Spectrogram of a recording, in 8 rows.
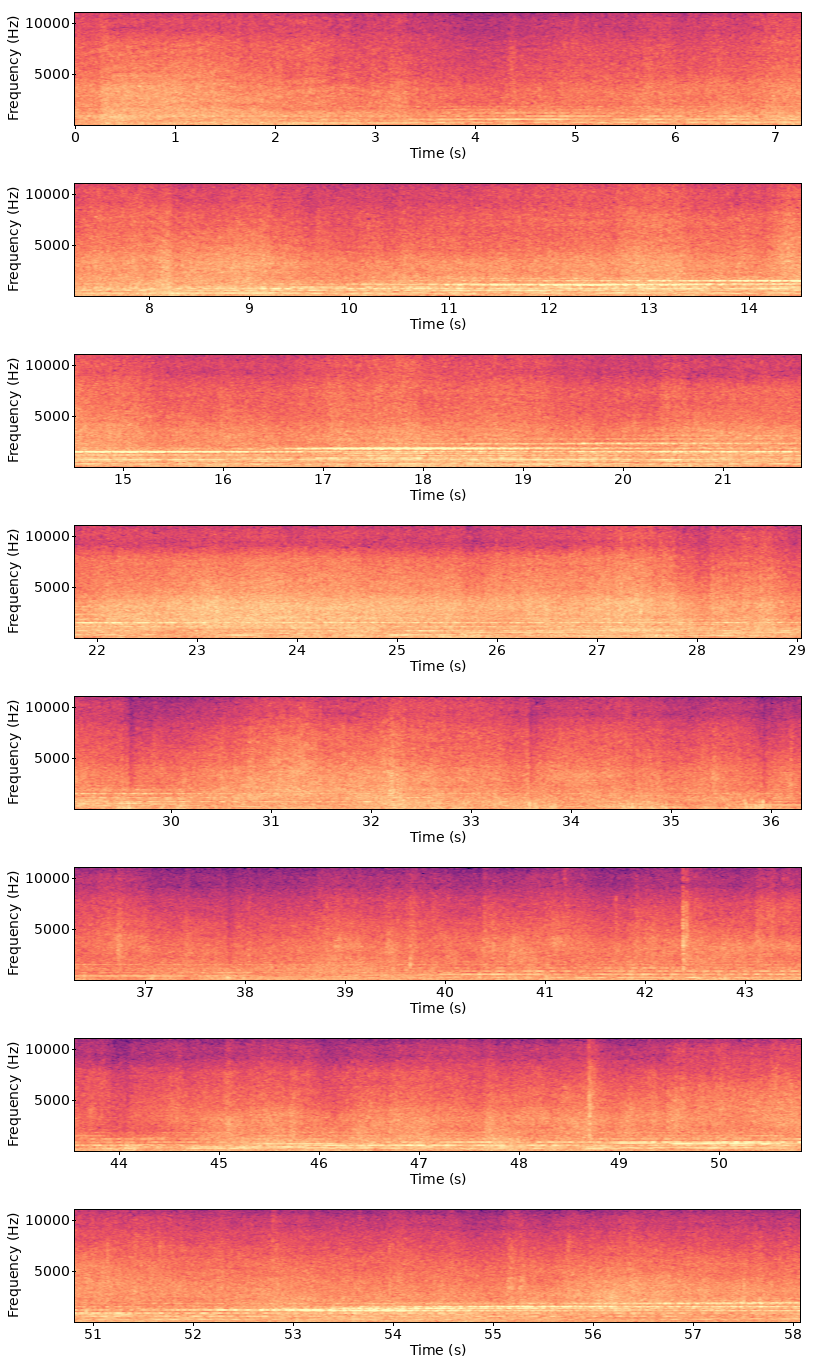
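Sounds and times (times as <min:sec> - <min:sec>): slow background music: 0:00.0 - 0:58.0
wind buffeting microphone: 0:00.0 - 0:58.0.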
